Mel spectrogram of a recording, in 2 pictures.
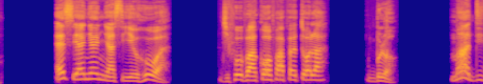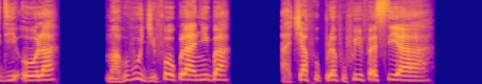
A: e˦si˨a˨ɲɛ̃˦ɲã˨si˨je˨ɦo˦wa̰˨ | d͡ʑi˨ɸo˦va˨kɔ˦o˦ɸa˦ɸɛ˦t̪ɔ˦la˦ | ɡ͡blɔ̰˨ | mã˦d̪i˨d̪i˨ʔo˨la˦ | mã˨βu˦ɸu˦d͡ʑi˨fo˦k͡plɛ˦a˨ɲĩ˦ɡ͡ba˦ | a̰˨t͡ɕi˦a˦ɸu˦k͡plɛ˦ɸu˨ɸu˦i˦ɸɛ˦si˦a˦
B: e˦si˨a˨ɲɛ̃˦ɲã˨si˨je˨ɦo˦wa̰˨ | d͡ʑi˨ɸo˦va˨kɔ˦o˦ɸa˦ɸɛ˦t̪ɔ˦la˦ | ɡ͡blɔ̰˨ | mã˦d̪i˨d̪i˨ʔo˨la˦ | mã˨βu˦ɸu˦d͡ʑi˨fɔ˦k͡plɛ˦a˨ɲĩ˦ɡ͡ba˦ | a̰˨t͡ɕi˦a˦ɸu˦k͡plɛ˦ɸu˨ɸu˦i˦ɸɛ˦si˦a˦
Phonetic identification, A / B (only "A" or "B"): A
